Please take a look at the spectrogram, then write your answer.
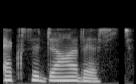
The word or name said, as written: exodontist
